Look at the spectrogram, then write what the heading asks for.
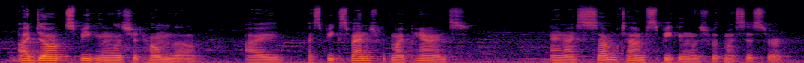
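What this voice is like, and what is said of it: Rather American accent. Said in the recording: “my American accent had set beforehand. ... usually people say that I have a rather American accent.”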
